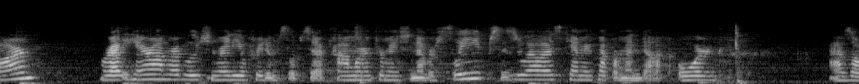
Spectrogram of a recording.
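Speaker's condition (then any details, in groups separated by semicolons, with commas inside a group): No condition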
